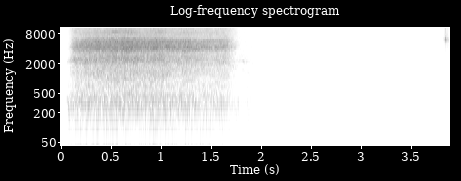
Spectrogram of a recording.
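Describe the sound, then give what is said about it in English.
A deep breath in during a guided breathing exercise, one long airy rush lasting about two seconds that fades out into silence, followed by a faint click at the very end. “Once again, let's do it together. I'm going to breathe in.”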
